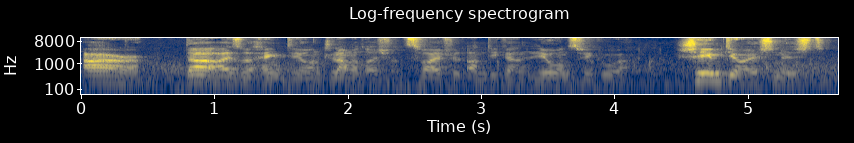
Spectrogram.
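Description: Man playing a grumpy old sailor, higher-pitched. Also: moderate pace, close to an everyday voice. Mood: grumpy, scolding. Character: grumpy older sailor, scolding helmsman and yarn-spinner. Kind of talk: audio drama acting. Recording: clear background noise.

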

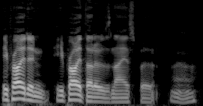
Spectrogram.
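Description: A man's voice: lowish voice, animated, very fast, a bit bright, dry recording. A young man co-hosting a casual podcast chat, teasing his friend with dry sarcasm. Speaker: podcast co-host.

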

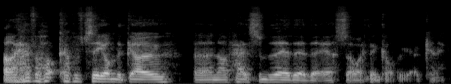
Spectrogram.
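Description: A man's voice: mid-range voice, brisk, vocal fry, slightly rough. A British man hosting a podcast in casual chat, droll and mock-stoic while under the weather with a cold. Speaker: podcast host.

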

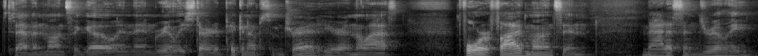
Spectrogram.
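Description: A man with a deep, low voice talks in a relaxed, casual way, tossing in dry teasing remarks. His voice echoes around the room. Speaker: podcast guest and brand co-founder. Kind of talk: casual podcast chat.

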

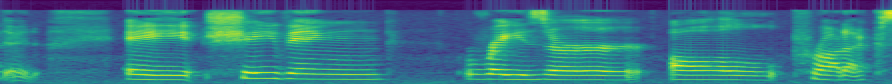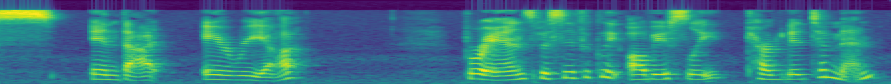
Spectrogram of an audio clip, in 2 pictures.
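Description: A woman's voice: mid-range voice, darkish tone, highs cut off. A young adult woman in a casual comedic rant, sarcastic and rambling, full of "like" and "um". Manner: sarcastic, rambling, heavy on fillers.

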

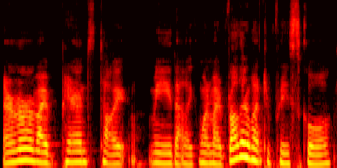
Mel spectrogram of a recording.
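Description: A young woman from the States co-hosting a podcast, talking softly and laughing often, a bit unsure of herself. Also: lowish voice, moderate pace. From United States. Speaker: podcast co-host. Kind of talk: casual chat.

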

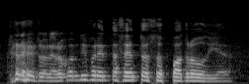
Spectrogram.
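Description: A man's voice: sits high, quick pace. A man co-hosting a podcast, joking crudely and bursting into laughter. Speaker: podcast co-host. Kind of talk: casual banter.

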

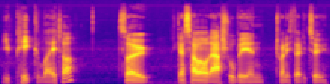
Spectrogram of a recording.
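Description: A man's voice: low voice, steady tone, moderate pace, sharp tone, clear, resonant tone. A man with an Australian accent chatting casually about sport as a podcast co-host, in laid-back, colloquial phrasing.

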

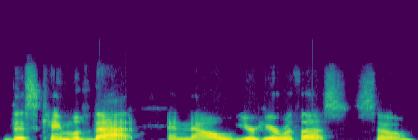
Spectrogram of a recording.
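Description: A woman's voice: mid-range voice, a little slow, gravelly, dry recording, studio quality. A 21-year-old woman from New Hampshire co-hosting a casual podcast chat with friends, upbeat and teasing. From New Hampshire, USA. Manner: upbeat, teasing, laughs often. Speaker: podcast co-host.

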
